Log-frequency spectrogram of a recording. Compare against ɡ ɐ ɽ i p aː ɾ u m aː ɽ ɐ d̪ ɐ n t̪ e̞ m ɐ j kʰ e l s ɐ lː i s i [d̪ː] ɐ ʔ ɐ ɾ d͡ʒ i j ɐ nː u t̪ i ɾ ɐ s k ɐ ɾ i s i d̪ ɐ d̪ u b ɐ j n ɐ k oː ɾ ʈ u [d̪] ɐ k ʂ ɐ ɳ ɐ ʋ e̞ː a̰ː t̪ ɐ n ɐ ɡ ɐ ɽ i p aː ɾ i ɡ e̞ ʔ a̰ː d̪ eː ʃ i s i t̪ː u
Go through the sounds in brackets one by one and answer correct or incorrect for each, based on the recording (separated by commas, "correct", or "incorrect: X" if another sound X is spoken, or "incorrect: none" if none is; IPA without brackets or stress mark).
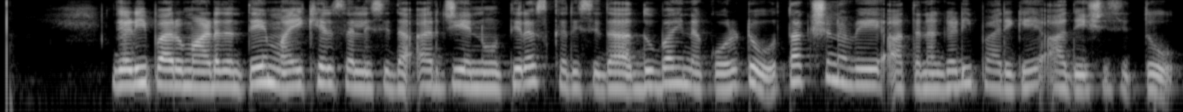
incorrect: d̪, incorrect: t̪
